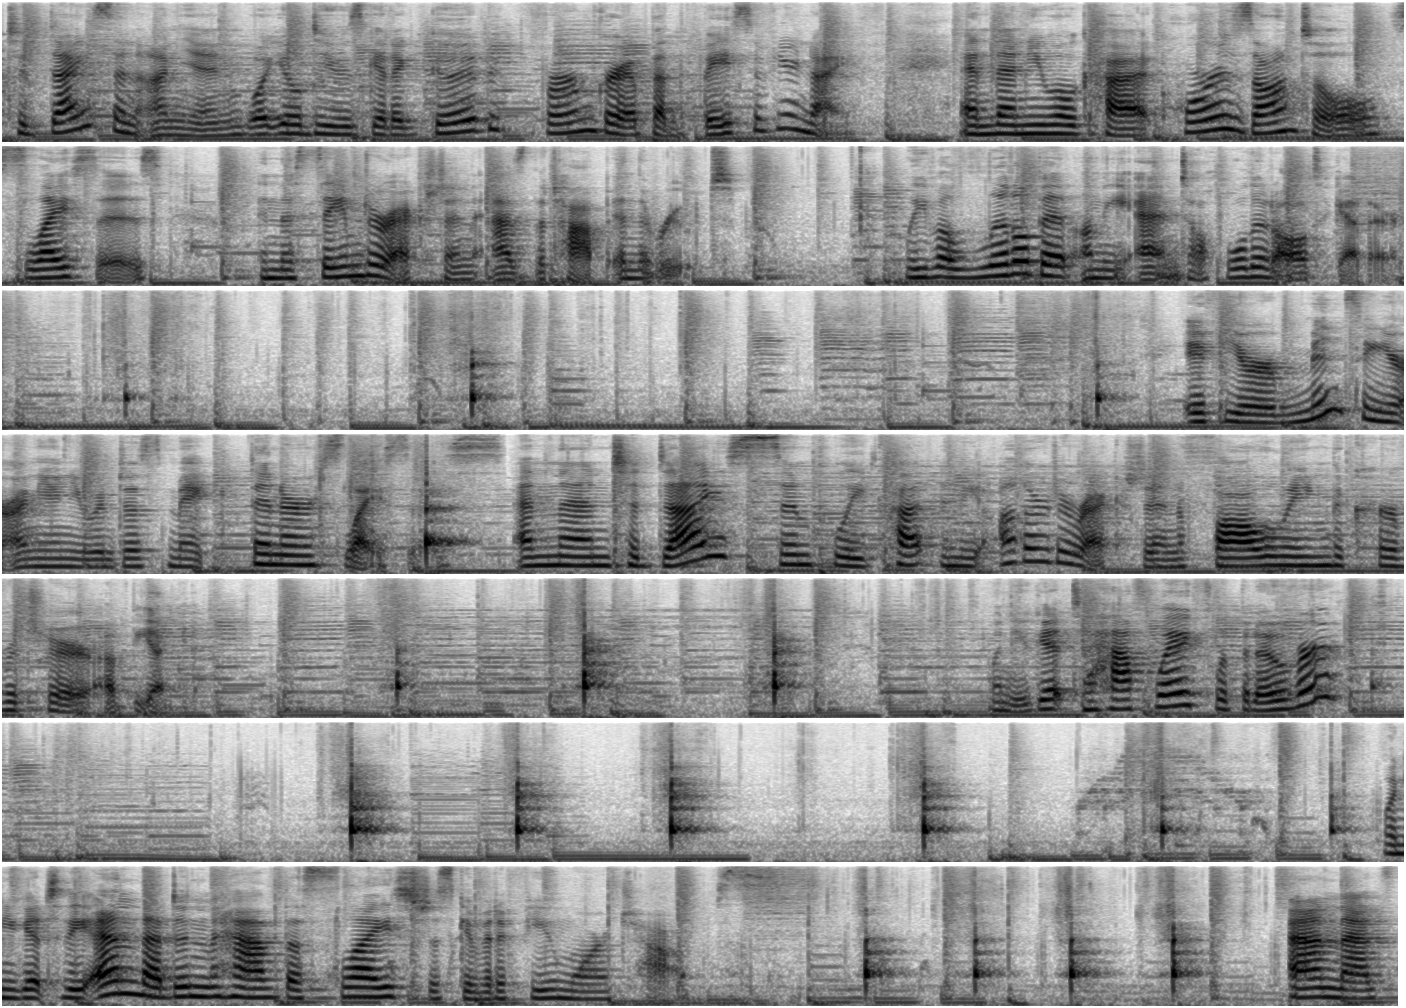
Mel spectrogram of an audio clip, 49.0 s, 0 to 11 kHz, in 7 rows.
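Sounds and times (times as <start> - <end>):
knife slicing onion: 14.4 - 15.1, 16.1 - 16.7, 19.4 - 19.7, 29.8 - 30.2, 30.8 - 32.9, 36.6 - 40.0, 40.7 - 41.9, 45.8 - 48.4
knife tapping wooden board: 16.2 - 16.6, 30.8 - 31.2, 31.8 - 32.2, 36.7 - 38.7, 39.6 - 39.9, 41.6 - 41.9, 46.3 - 48.2.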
